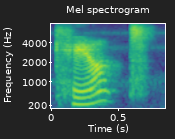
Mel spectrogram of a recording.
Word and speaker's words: can't: antonio really tried to when you're saying can't try to make the final sound really strong because otherwise it sounds like you're saying you can which is the opposite so you can't pronounce the the final t okay so pronounce that final t you can't count on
